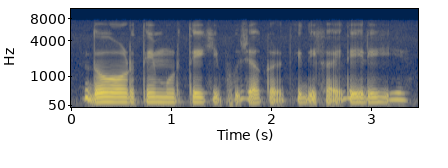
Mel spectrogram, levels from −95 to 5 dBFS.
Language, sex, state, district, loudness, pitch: Hindi, male, Assam, Kamrup Metropolitan, -17 LUFS, 120 Hz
